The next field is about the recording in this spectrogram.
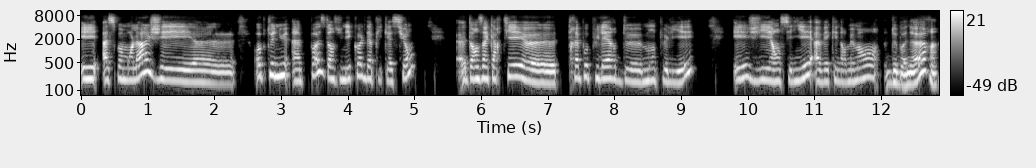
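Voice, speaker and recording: Very slow pace and lively intonation from a woman at medium pitch, in a dry, close sound with no echo. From Paris region, France. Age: 60s. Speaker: retired teacher and writing workshop leader. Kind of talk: interview. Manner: halting, many hesitations.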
